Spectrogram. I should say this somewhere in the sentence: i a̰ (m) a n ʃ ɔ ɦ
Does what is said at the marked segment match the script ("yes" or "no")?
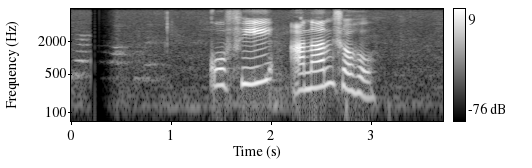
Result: no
